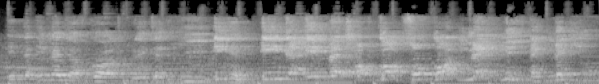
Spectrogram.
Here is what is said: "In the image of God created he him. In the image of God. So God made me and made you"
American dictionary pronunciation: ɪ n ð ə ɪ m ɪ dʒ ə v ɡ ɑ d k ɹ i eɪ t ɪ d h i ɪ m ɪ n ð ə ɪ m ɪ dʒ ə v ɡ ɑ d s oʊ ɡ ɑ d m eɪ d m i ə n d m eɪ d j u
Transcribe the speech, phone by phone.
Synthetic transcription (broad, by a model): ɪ n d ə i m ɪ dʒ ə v ɡ ɑ d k i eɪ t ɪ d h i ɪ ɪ n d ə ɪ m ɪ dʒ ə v ɡ ɑ d s oʊ ɡ ɑ d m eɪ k m i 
